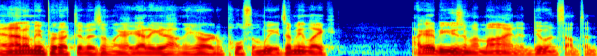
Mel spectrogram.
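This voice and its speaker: The man speaks in a fairly low pitch. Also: very clean recording, silent background. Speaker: YouTuber sharing diet journey. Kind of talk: casual vlog talk to camera. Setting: home video recording at night. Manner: monotone; not animated, flat delivery.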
